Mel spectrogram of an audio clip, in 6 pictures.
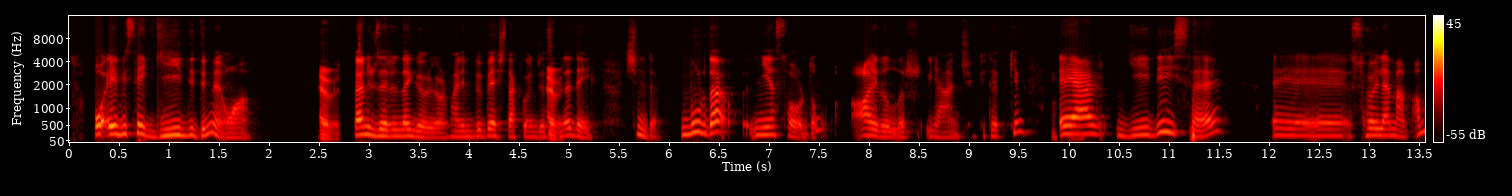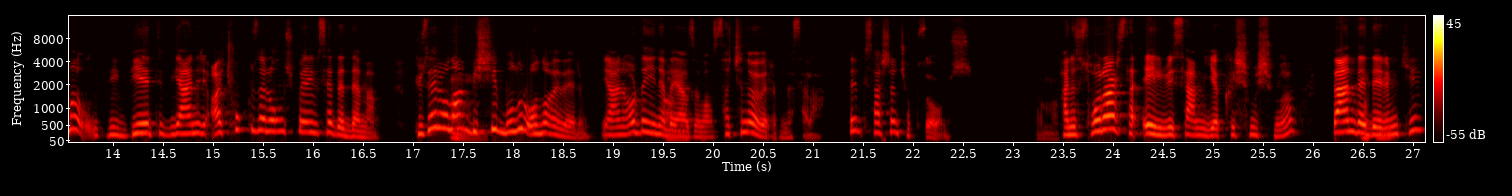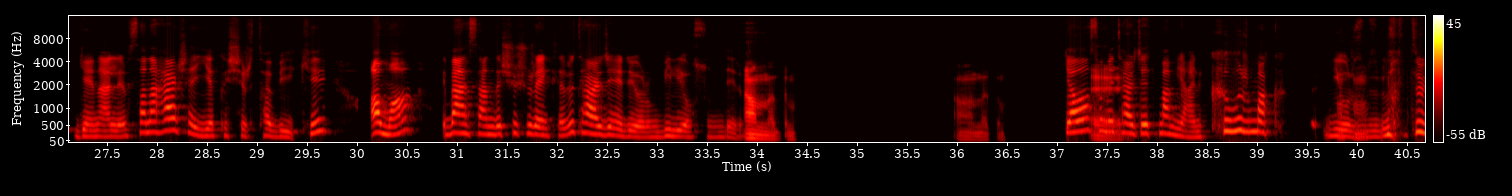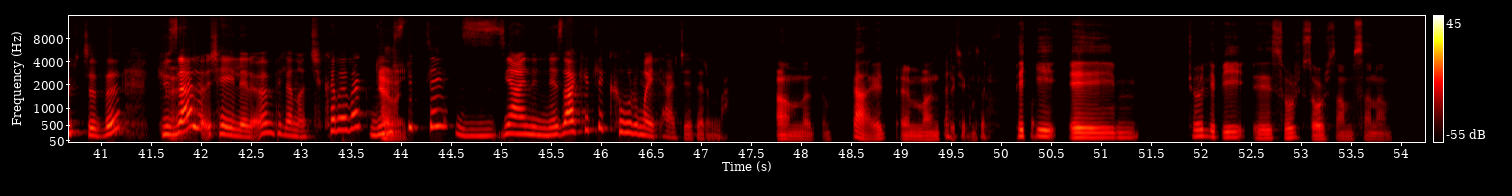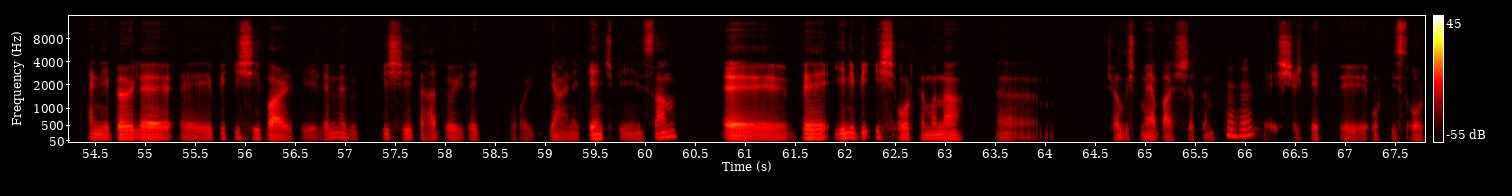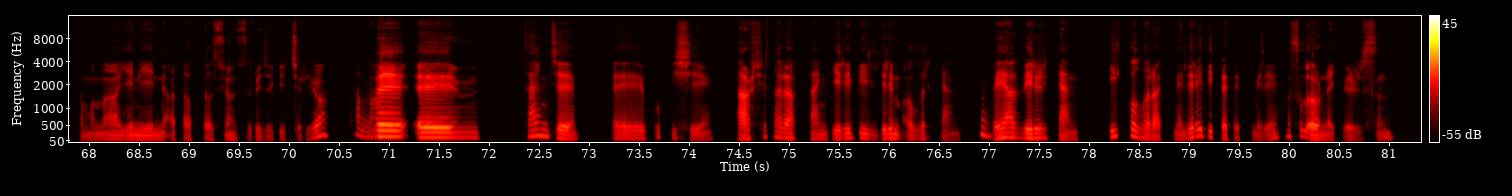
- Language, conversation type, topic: Turkish, podcast, Geri bildirim verirken nelere dikkat edersin?
- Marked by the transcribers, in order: other background noise; other noise; laughing while speaking: "buna"; tapping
